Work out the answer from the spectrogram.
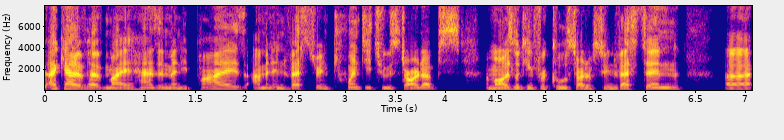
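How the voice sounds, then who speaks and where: A man's voice: medium pitch, pushed and bright. A Belgian-American man introducing himself as the guest investor on an online meetup call, upbeat and enthusiastic. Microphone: video call.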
